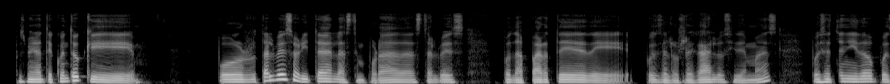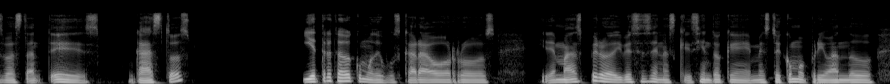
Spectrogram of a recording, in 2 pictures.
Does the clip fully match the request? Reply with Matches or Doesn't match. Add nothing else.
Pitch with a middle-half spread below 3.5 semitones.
Matches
